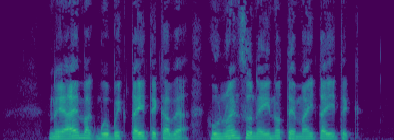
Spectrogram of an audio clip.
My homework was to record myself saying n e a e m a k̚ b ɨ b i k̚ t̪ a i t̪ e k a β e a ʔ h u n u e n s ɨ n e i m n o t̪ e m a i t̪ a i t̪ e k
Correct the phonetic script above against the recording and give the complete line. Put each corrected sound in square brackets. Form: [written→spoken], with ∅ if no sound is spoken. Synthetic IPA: n e a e m a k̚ b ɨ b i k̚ t̪ a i t̪ e k a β e a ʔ h u n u e n s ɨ n e i [m→∅] n o t̪ e m a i t̪ a i t̪ e k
